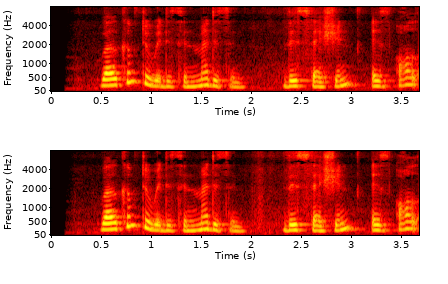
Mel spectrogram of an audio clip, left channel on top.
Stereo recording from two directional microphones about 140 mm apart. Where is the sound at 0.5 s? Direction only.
40° right (ahead or behind).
